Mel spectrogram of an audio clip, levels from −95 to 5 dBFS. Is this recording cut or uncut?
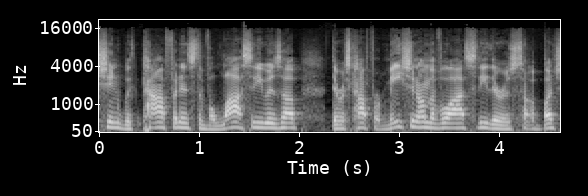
uncut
